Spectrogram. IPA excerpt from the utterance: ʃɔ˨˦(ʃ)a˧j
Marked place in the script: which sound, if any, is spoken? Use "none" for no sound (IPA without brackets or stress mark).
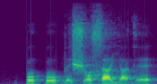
s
